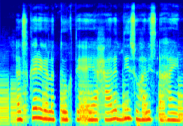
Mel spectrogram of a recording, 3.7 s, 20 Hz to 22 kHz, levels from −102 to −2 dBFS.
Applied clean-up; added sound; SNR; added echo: neural mask model RNNoise.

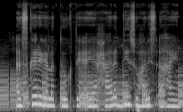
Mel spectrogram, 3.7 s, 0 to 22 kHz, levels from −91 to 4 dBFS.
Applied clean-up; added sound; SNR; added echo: none; Piano; 10 dB; none.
